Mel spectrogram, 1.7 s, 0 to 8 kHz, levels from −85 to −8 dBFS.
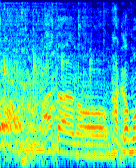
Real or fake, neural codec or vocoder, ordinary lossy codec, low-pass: fake; codec, 16 kHz, 16 kbps, FunCodec, trained on Chinese and English, 50 frames a second; none; none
